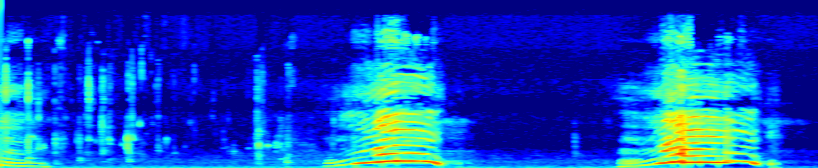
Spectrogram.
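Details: Shiba Inu dog giving two separate howls, linked to a walk: each rises sharply, holds a clear harmonic tone for under a second, then drops away; the calls come about two seconds apart, with a short whine before them.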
